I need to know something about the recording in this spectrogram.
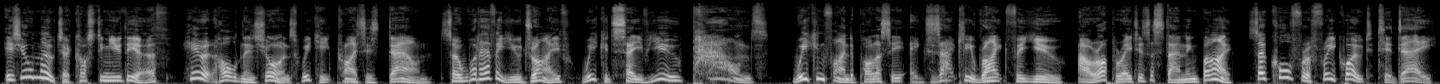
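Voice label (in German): UK English Werbung Dynamisch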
